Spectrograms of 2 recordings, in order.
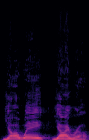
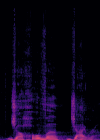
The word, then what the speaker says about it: Jehovah Jireh: Yahweh Jireh, or as we pronounce it, Jehovah Jireh.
